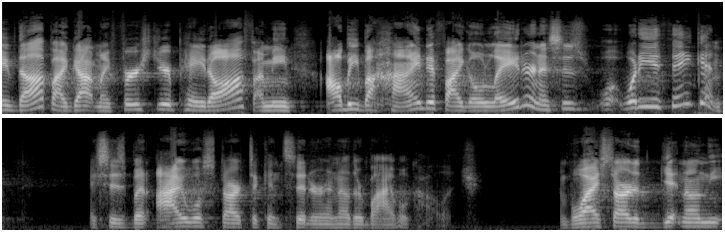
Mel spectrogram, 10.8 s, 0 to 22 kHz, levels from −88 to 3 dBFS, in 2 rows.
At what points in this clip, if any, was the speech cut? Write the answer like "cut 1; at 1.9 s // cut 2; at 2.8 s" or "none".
cut 1; at 6.0 s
